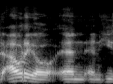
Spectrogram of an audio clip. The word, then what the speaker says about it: aureo: tell these two stories and so i said audio and and he said isn't it pronounced arrow because it's like wind like air and then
